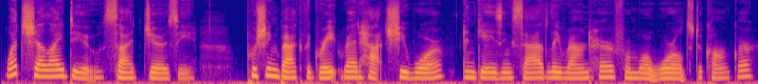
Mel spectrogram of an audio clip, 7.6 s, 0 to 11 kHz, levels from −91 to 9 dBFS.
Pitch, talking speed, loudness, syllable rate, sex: 180 Hz, 190 wpm, -18 LUFS, 4.4 syllables/s, female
